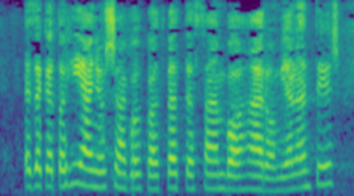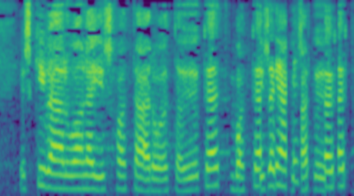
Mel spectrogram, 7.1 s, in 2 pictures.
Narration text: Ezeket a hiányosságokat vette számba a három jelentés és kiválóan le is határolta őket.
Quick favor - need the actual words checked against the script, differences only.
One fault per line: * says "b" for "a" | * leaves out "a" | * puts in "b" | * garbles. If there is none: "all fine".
* garbles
